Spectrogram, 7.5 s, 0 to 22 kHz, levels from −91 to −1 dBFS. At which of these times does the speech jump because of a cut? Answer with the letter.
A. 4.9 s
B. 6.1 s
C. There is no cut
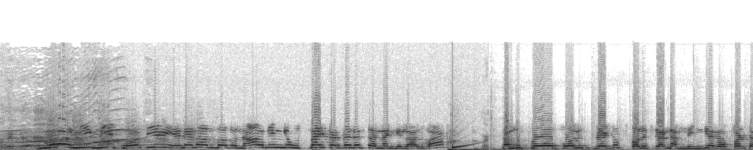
A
